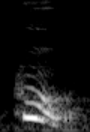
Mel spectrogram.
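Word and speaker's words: הוא: teach in Hebrew, like he is actually pronounced hu. Now the reason this is difficult is because the way that you pronounce she is he. So he equals hu, and she equals he.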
